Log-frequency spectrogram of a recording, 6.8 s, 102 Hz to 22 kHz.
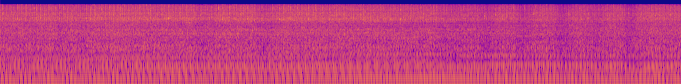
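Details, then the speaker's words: V8 car with a known bad motor, running and doing a burnout: a loud rough drone with rapid internal knocking. The car has dropped two feet on one side, and the owner suspects oil runs away from the pump pickup in the pan's back corner. "it's probably running to all away from the dang but that's probably reason it's knocking some bad cuz all the walls away from the dead gum oil pump it's in the back corner of the pan"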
